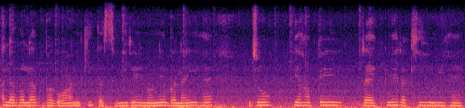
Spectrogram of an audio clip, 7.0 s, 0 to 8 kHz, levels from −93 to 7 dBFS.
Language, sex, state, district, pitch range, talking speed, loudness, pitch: Hindi, male, Chhattisgarh, Raipur, 200-215 Hz, 140 wpm, -14 LUFS, 205 Hz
